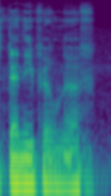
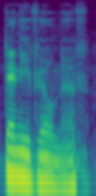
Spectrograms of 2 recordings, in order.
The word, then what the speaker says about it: Denis Villeneuve: We can never pronounce his name, but his name is Denis Villeneuve. There you go. We're going to get it right now. Denis Villeneuve.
